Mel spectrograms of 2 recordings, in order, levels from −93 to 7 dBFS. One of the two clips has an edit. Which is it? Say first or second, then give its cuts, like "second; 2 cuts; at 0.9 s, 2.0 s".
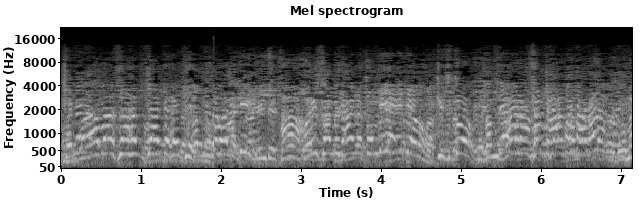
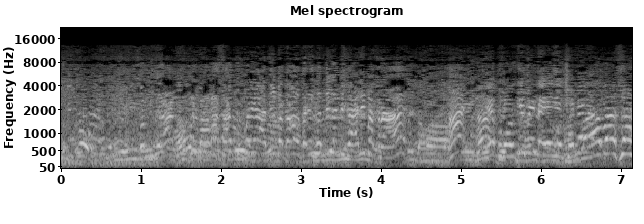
first; 1 cut; at 1.9 s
